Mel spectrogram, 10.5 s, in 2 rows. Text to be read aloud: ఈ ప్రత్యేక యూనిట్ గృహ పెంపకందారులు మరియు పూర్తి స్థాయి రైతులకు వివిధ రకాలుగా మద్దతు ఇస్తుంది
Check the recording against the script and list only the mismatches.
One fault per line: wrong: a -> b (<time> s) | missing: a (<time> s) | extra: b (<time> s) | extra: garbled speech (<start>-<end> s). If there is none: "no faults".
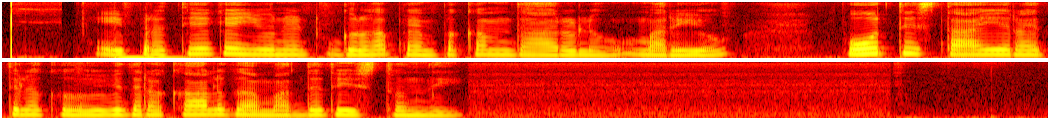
no faults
